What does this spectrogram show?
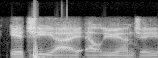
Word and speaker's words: Heilung: Yeah, check out a band called Heilung as well. Heilung, yeah, just as it's pronounced, as spelled as it's pronounced.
